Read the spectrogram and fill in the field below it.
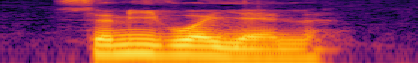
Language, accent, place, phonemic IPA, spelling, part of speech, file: French, France, Lyon, /sə.mi.vwa.jɛl/, semi-voyelle, noun, LL-Q150 (fra)-semi-voyelle.wav
- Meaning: semivowel (sound in speech)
